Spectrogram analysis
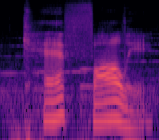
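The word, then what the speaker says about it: Kephale: Keppel is pronounced Kefali.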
